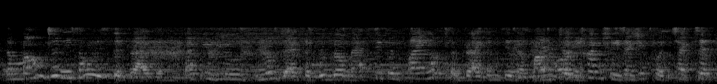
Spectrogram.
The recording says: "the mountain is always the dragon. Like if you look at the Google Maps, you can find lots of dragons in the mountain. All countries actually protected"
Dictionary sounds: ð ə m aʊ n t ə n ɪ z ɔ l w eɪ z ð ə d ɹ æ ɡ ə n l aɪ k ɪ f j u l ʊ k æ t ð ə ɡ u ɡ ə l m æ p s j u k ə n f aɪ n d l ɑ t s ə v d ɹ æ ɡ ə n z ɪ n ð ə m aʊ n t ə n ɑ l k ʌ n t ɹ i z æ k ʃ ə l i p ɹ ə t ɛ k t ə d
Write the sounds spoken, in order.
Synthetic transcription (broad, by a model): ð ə m aʊ n t ə n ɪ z ɔ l w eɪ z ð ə d ɹ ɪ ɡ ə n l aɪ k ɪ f j u n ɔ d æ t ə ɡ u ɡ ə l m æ s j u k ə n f aɪ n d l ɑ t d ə d ɹ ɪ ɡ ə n s ɪ n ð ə m aʊ n t ə n k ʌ n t ɹ i s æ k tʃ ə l i p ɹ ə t ɛ k t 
